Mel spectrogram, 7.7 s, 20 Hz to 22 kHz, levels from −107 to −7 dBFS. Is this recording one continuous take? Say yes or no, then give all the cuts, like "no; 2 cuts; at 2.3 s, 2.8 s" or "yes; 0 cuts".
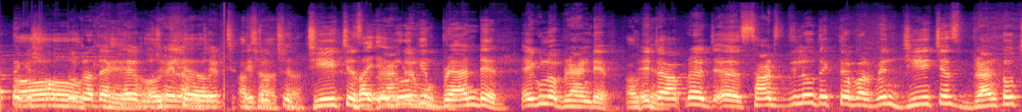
no; 1 cut; at 1.7 s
